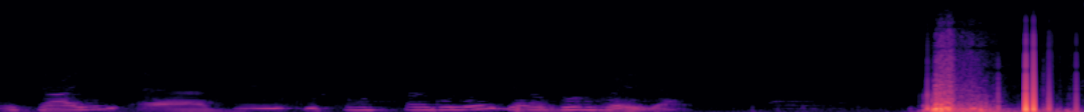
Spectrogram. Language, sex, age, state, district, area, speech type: Bengali, male, 18-30, West Bengal, Uttar Dinajpur, urban, spontaneous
